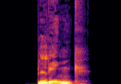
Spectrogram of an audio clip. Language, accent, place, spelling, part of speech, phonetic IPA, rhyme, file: German, Germany, Berlin, blink, verb, [blɪŋk], -ɪŋk, De-blink.ogg
- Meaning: 1. singular imperative of blinken 2. first-person singular present of blinken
